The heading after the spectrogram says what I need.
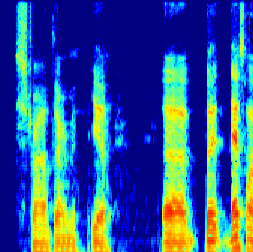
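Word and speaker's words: Strom Thurmond: passed they stayed Democrats all but two uh Strum uh Thornberg or however you pronounce his name. Stro Thurman.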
